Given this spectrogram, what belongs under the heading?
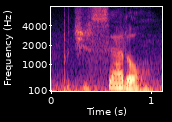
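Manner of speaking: ordinary talk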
